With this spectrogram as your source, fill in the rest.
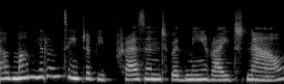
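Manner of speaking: usual speaking voice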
